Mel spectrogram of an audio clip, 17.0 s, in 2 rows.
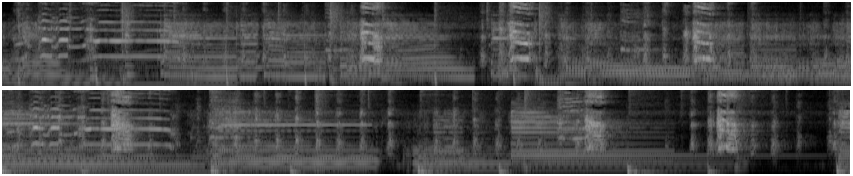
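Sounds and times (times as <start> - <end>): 
rooster crowing: 0.1 - 2.3, 3.2 - 4.0, 6.1 - 7.4, 8.4 - 11.5, 14.0 - 14.6, 15.4 - 16.9
chickens clucking: 0.1 - 16.9.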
